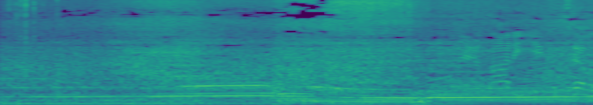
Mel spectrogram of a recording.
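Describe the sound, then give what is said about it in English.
A Porsche race car engine lifts off the throttle during a motor race. A loud, sustained roar carries harmonic tones that step down in pitch around the middle, over constant wind-like noise. “Off the throttle. It's a Porsche, by the way.”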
